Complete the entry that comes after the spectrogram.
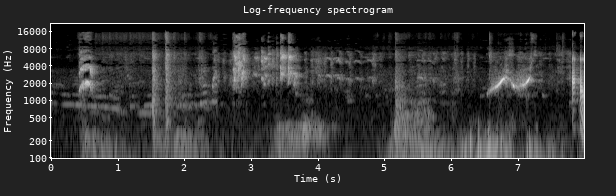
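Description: Caged birds chirping: a short rising call about half a second in and a two-note up-and-down chirp near the end, with bursts of wing fluttering and rustling in between.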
